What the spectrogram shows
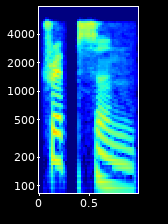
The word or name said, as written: trypsin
